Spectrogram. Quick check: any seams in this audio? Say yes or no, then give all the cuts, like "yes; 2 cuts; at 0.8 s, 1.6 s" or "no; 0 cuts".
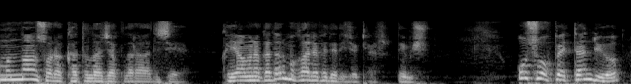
no; 0 cuts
